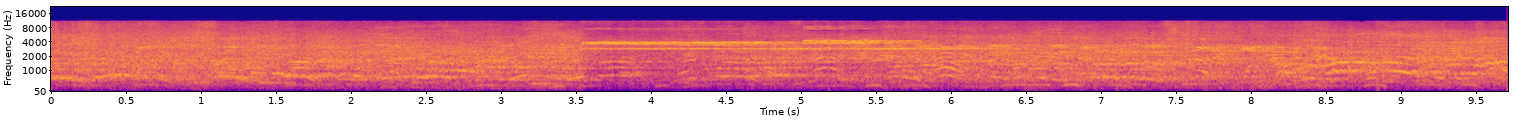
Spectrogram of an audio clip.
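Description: A crowd of spectators chatters and shouts across a large echoing hall.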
